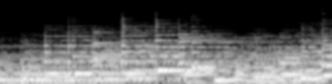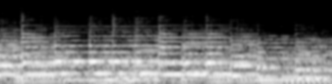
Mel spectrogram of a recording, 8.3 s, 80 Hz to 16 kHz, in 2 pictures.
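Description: Diapason D-183BG grand piano being played: a continuous passage of chords and melody, the notes sustaining and ringing into one another. The piano is slightly out of tune.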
